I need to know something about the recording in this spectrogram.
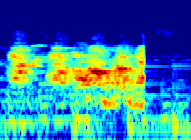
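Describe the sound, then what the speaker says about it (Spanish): Small dogs barking indoors in a home, a quick run of loud, close yaps lasting over a second and then breaking off abruptly into quiet. "¿Por qué están ladrando mis bendiciones?"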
